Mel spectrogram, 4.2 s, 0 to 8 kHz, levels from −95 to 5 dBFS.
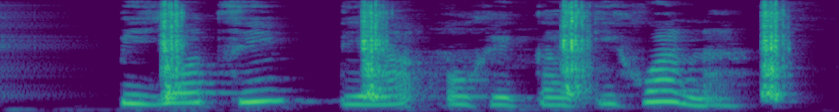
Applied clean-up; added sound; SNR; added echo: classical method WPE with log-MMSE.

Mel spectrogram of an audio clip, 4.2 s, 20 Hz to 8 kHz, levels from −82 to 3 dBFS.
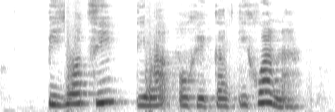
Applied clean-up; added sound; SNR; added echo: neural separator model SepFormer DNS4.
